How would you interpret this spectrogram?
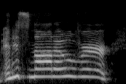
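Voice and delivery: high, loud burst on not over; announcing to everyone that the event continues, high and loud; emphatic excitement. Real, not acted. Fling it out high and loud, it's not over. Rallying the audience at the close.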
